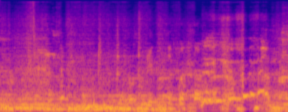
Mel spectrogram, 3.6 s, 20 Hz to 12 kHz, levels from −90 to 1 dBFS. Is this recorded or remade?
remade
